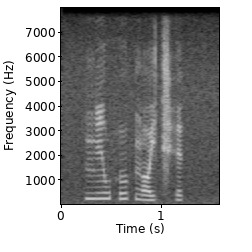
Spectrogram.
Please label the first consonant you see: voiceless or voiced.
voiced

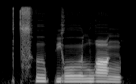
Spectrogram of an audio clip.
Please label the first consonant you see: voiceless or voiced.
voiceless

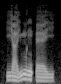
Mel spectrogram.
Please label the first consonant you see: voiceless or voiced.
voiced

